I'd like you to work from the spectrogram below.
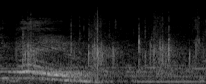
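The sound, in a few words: athletics crowd clapping for long jumper Tajay Gale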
